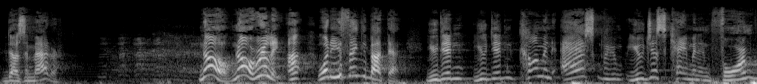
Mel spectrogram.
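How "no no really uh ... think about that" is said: higher, laughing insistent ask; mock visitor pressing the pastor; pushy church member. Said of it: "come in to sit down with me and say".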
